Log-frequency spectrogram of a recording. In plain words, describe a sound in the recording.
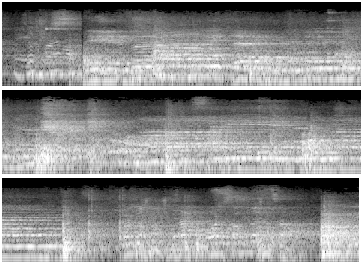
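A man sings slowly through a microphone in an echoing hall.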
